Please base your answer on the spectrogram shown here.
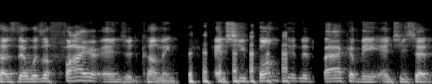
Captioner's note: laugh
